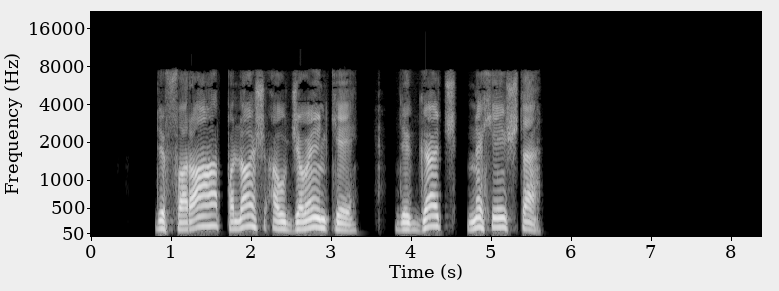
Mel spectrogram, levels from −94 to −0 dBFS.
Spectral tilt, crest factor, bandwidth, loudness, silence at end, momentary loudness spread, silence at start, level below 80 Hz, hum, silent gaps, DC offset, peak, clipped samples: -7 dB/octave; 18 dB; 7.8 kHz; -15 LUFS; 2.8 s; 8 LU; 0.8 s; -54 dBFS; none; 3.69-3.78 s, 4.59-4.69 s; under 0.1%; 0 dBFS; under 0.1%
